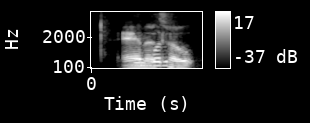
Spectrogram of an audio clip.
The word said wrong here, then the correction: Antiope: no, they say it in the movie. It's Antiope.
